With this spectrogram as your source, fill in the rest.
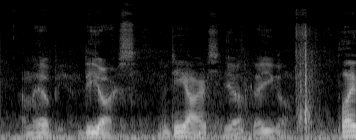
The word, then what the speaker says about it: Diarse: Is that how you pronounce it? I'm gonna help you. Diarse. Diarse.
